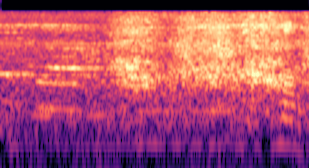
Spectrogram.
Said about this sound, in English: We're above Tahrir Square, where the crowd is getting larger and louder earlier than normal today.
